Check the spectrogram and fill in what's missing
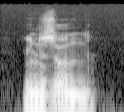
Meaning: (noun) zone; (verb) inflection of zoner: 1. first/third-person singular present indicative/subjunctive 2. second-person singular imperative
- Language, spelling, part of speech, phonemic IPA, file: French, zone, noun / verb, /zon/, Fr-zone.ogg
